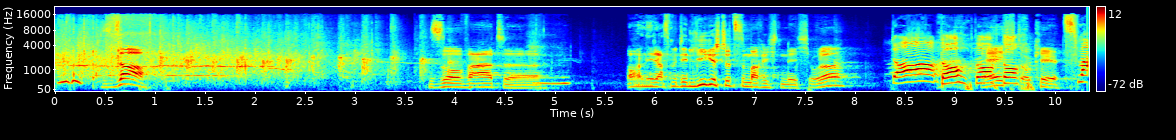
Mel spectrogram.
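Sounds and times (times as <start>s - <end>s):
audience applause for a contestant at a party game: 0.0s - 4.4s
speech: 0.6s - 1.0s, 3.8s - 5.2s, 5.8s - 10.3s.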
